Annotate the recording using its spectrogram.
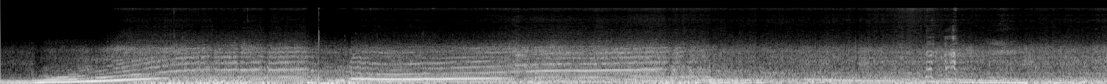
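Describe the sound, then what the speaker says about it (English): Nissan G35 Coupe fitted with an aftermarket throttle body, accelerating hard with the engine note climbing through the gears and a sharp backfire pop partway through. The sound is loud and close. "oh shit that backfire"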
